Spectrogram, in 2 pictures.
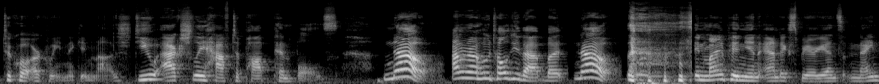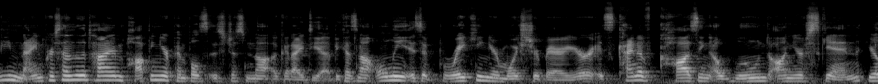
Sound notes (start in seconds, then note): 6.2 laughs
